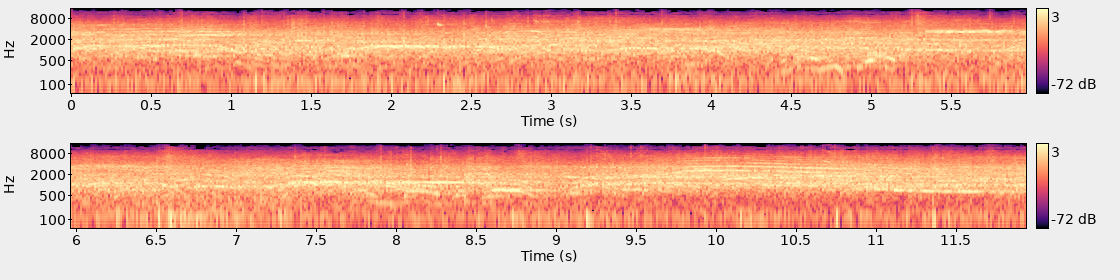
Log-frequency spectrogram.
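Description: A crowd of young people chatters and calls out in a large echoing hall.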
